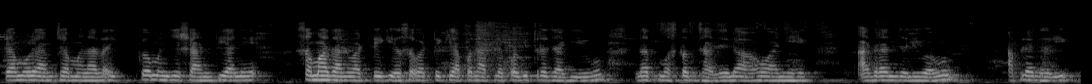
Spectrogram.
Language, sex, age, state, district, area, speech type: Marathi, female, 60+, Maharashtra, Nagpur, urban, spontaneous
